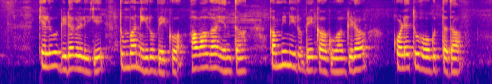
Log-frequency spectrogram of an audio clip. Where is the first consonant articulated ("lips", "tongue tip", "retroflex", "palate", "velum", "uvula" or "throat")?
velum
